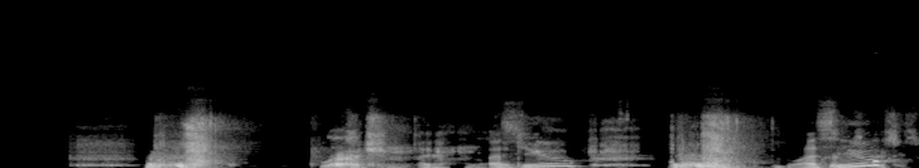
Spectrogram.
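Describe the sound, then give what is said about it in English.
Two loud sneezes about three and a half seconds apart, each a sharp explosive burst, with brief voiced sounds in between. “Bless you.”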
